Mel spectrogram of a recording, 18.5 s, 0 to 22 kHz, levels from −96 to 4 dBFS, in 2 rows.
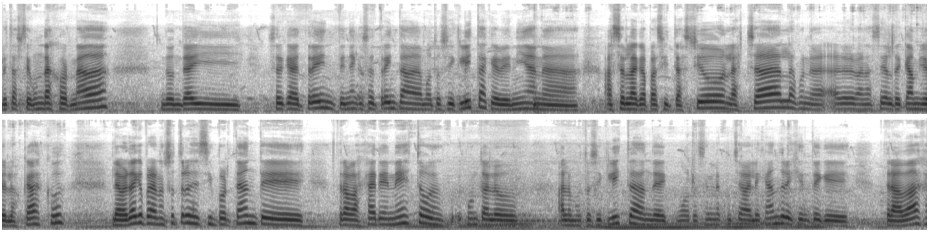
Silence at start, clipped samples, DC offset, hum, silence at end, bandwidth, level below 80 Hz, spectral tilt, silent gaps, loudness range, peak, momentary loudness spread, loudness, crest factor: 0 s; under 0.1%; under 0.1%; none; 0 s; over 20 kHz; -50 dBFS; -6 dB/octave; none; 2 LU; -2 dBFS; 8 LU; -19 LUFS; 18 dB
